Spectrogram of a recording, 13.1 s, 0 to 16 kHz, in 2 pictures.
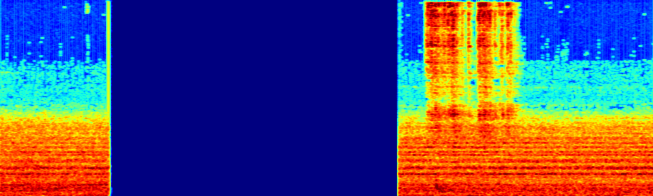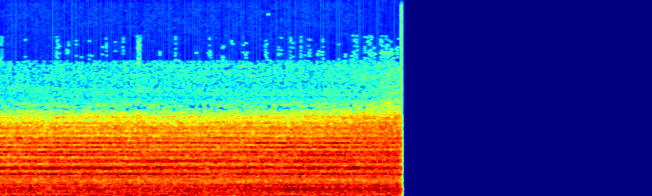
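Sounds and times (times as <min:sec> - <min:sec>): train wheels rolling on rails: 0:04.0 - 0:10.5.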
